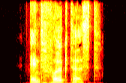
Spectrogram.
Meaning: inflection of entfolgen: 1. second-person singular preterite 2. second-person singular subjunctive II
- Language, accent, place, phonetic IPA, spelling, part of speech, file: German, Germany, Berlin, [ɛntˈfɔlktəst], entfolgtest, verb, De-entfolgtest.ogg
